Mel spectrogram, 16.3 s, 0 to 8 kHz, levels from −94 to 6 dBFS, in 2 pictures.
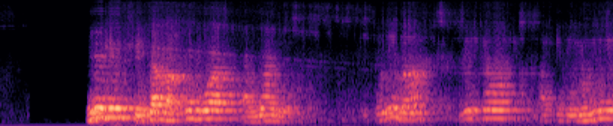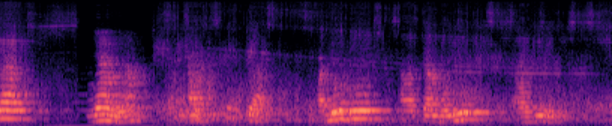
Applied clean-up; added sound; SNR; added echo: neural separator model SepFormer DNS4.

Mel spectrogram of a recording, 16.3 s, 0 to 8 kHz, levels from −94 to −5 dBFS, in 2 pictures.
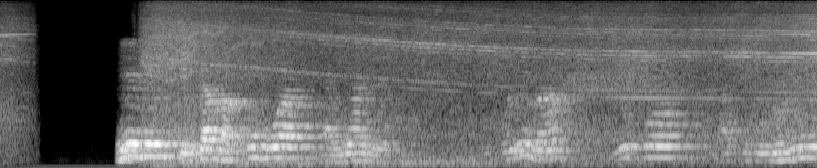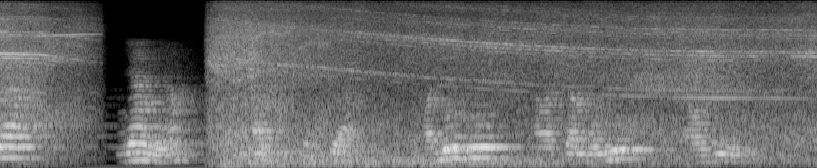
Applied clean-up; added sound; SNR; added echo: none; Fixed-wing aircraft, airplane; 12 dB; reverberation time 0.8 s.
